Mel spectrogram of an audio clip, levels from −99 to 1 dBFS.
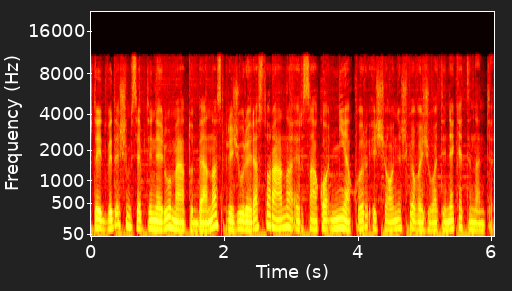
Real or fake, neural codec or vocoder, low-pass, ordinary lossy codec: real; none; 10.8 kHz; MP3, 96 kbps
